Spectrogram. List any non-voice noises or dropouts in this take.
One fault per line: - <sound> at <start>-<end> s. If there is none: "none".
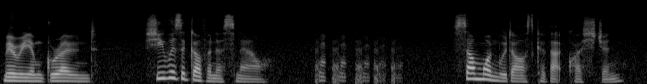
- laugh at 3.1-4.0 s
